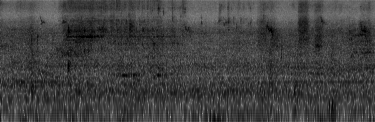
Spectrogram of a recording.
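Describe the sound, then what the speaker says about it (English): Tap water running steadily over strawberries being washed, a continuous close rushing wash with faint clinks and handling noises throughout. "And now we're going to wash our strawberries."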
